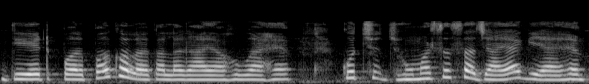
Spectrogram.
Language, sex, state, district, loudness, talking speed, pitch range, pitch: Hindi, female, Jharkhand, Garhwa, -16 LUFS, 130 wpm, 220-270 Hz, 235 Hz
